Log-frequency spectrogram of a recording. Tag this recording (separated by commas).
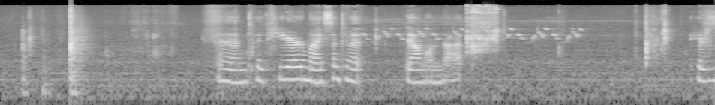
tweet, Speech, inside a small room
